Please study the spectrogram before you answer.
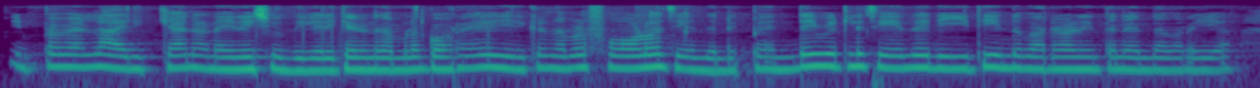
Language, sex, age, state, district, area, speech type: Malayalam, female, 30-45, Kerala, Kozhikode, urban, spontaneous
